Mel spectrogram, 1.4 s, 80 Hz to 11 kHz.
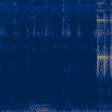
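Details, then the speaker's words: Chevrolet Tahoe with a P0300 misfire code, probing the driver's side coil pack harness pin for cylinder 3: in a quiet room a clear high-pitched meter beep holds steady at the end, so the coil wiring checks good. "okay and that is how you test to make sure all of your wires are good on your coil rack I guess this is a coil rack that's what I would call it"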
